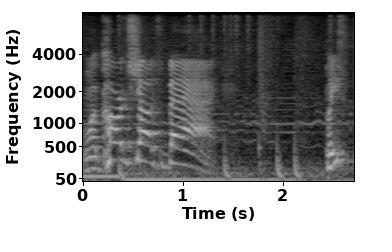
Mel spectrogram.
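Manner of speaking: ordinary delivery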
